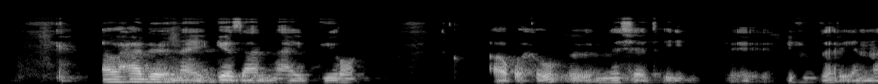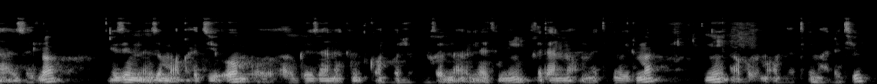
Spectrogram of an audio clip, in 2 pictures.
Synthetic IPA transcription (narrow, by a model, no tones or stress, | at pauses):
ʔaβħad̪ɐnajɡɐzanajbiɾo̞n | ʔa̰qʼħumɐʃɐt̪ʼi | ɨjːuzɐɾʔenːa̰zɐlːo̞ | ɨzinɨ̰ʔzoma̰kʼħɨd̪ijʔo̞ma̰βɡɐzanakʰɨnt̪ʼɨkʼːonxɐlːɐknɨxɨ̰lnʔa̰βɨ̰nːɐ̰t̪nɨkɐt̪ʼanma̰χʼɨmːɐt̪ʼiwɔjd̪ɨmːania̰kʼħuma̰χʼmːɐt̪ʼijmalɐt̪ʰɨjːu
